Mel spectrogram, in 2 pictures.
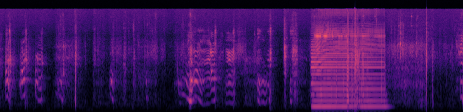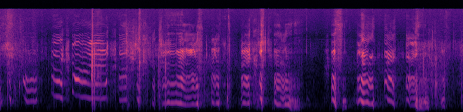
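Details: Foxes give a rapid string of whiny, warbling yelps and chattering squeals, some rising and falling, during zoomies.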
